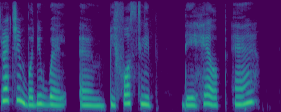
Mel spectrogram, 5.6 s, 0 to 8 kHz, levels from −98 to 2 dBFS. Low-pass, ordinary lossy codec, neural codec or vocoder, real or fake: none; none; none; real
